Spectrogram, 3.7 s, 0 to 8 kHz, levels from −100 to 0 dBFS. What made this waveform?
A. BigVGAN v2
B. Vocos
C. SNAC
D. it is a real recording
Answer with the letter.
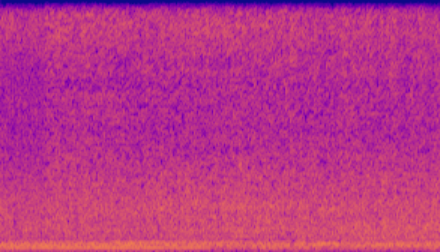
D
